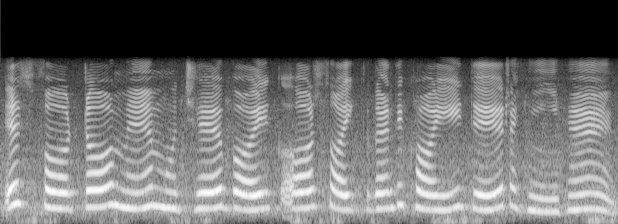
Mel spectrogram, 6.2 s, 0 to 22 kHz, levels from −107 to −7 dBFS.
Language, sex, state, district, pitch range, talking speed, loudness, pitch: Hindi, male, Madhya Pradesh, Katni, 265-305 Hz, 105 wpm, -15 LUFS, 285 Hz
